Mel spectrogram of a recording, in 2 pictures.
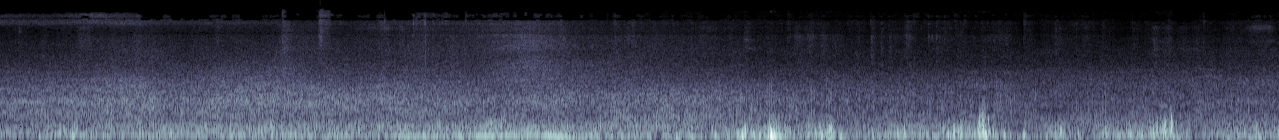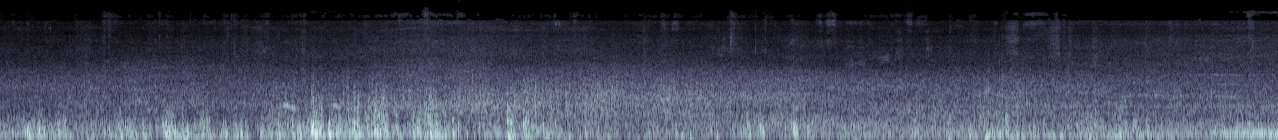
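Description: Traffic hums steadily along a city street outdoors.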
